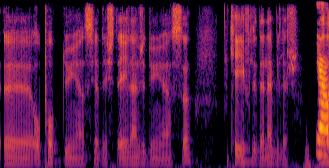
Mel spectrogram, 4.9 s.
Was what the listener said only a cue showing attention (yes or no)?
yes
